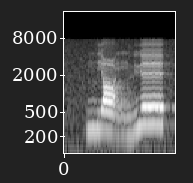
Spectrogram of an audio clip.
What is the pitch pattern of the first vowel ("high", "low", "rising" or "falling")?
low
